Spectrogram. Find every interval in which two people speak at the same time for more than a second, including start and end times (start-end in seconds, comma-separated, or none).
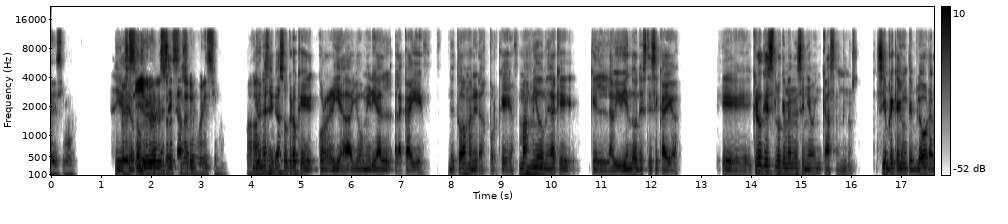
1.4-3.0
